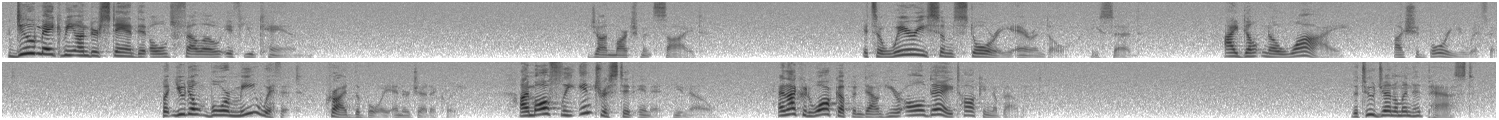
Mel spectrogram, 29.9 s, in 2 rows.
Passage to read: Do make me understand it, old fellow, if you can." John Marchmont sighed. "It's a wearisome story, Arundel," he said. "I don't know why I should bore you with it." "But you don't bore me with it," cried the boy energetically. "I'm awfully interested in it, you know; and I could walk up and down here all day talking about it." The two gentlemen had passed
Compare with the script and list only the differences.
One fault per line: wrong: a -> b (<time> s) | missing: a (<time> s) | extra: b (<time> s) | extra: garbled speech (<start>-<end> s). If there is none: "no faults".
no faults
